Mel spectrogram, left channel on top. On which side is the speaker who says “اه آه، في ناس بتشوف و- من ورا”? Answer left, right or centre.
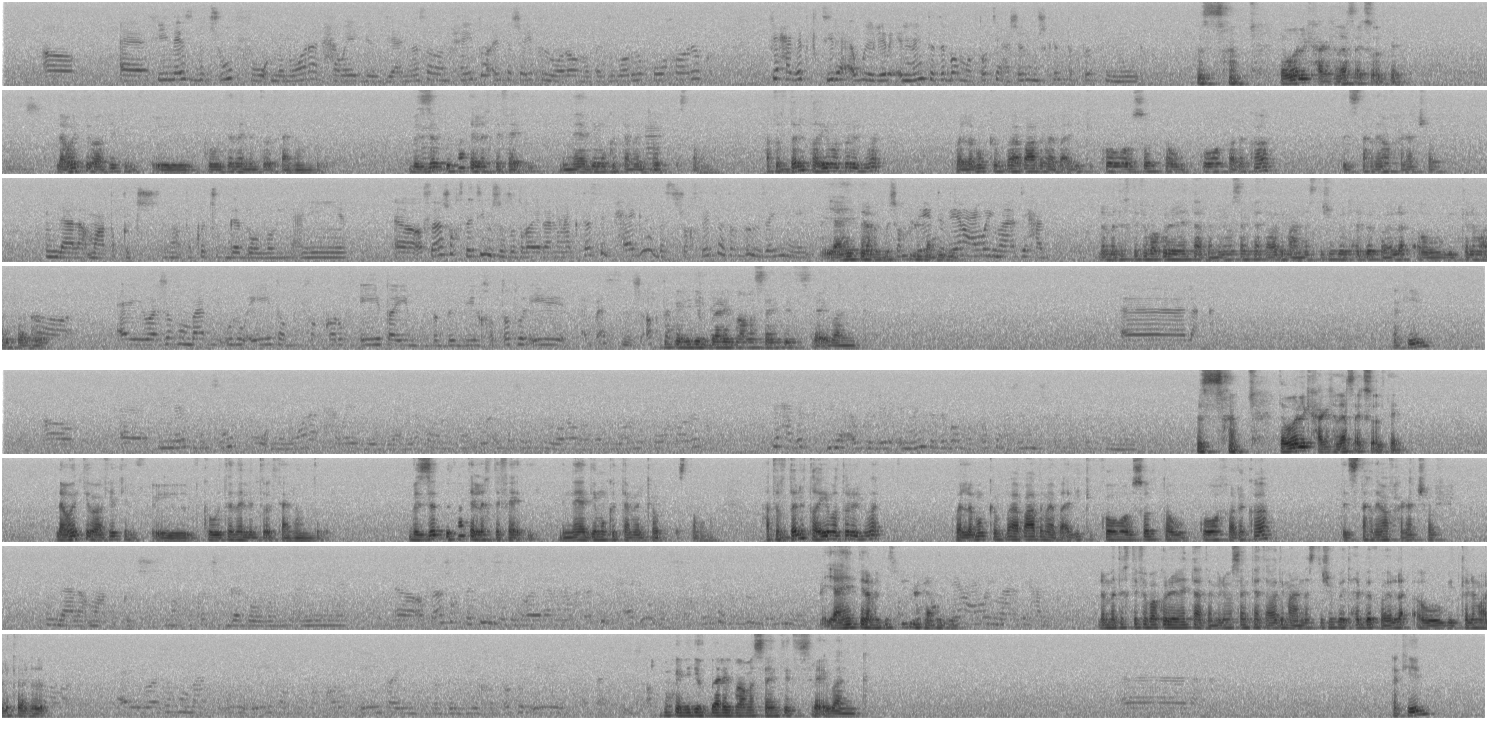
Left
